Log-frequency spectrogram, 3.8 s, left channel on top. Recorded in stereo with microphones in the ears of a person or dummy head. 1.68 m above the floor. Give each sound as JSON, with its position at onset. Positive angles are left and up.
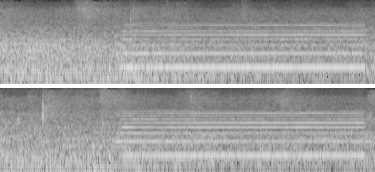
{"t": 1.1, "sound": "a flute", "side_deg": -50, "distance_m": 1.2}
